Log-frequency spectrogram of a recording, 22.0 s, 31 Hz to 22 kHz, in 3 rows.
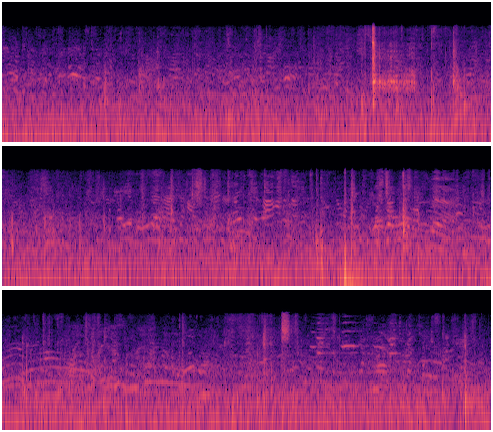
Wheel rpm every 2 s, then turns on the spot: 0, 0, 0, 0, 0, 0, 0, 0, 0, 0, 0.
none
